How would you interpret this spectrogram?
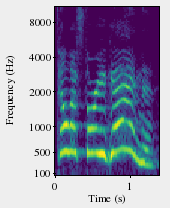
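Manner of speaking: put-on loud, high kid's plea to mom; bambina insistente. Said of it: "I was like".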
